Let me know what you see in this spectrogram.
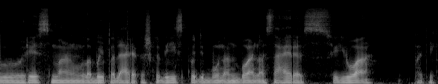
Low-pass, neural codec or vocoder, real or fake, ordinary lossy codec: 14.4 kHz; codec, 44.1 kHz, 7.8 kbps, DAC; fake; AAC, 96 kbps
